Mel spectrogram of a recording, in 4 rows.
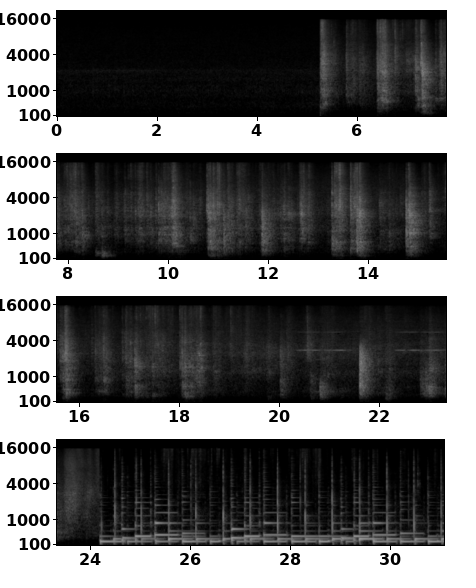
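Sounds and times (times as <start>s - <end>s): faint hiss: 0.0s - 6.9s.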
